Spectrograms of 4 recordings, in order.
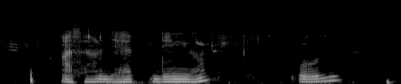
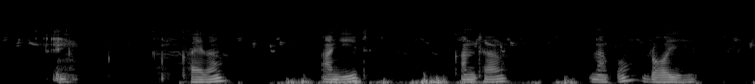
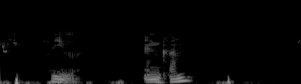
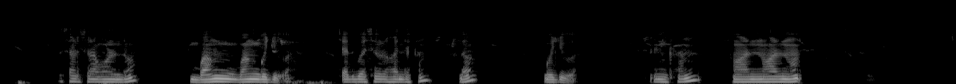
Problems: none marked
